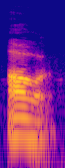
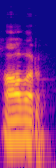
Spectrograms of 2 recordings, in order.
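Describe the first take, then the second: First: The word begins with a vowel sound. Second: The word begins with an h sound. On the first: The speaker calls it right. "इसको बोला कैसे जाता है English में" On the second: The speaker calls it wrong. "कई लोग इसको क्या बोलते हैं"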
